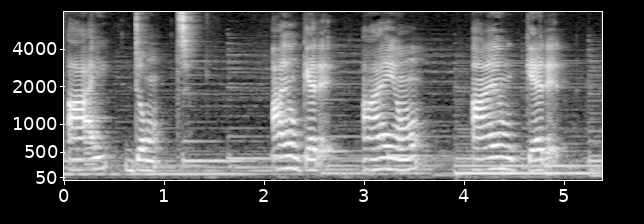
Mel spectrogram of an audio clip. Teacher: We're changing the T to a D, ged, and then it is a stopped T.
